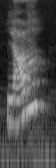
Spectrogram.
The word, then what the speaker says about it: love: example in the word love the word love ends with an e but you don't really say the e the last sound is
